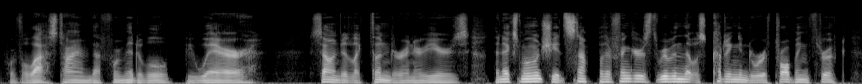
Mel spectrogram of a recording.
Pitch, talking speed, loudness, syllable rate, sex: 100 Hz, 215 wpm, -19 LUFS, 6.0 syllables/s, male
